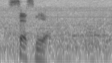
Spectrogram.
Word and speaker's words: Cesniak: Cesniak. Again, he's the Chief Operating Officer for the Houston Airport system. With that, here comes Mr. Jim Cesniak.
